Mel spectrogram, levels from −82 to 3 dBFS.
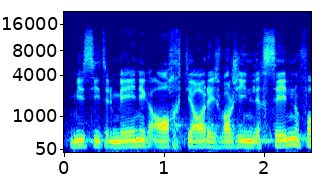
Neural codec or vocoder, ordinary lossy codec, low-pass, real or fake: none; Opus, 64 kbps; 14.4 kHz; real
